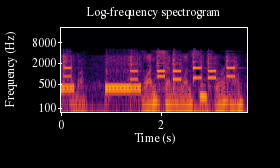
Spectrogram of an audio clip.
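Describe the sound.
Telephone keypad tones dial a number as a rapid series of short, clear electronic beeps at shifting pitches, following a brief exchange of talk and overlapping voices.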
